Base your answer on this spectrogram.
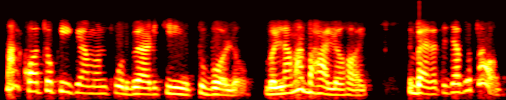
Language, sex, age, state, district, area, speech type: Bengali, female, 45-60, West Bengal, Hooghly, rural, conversation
